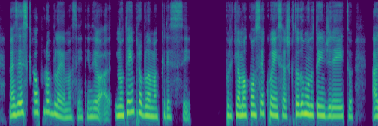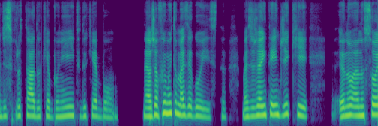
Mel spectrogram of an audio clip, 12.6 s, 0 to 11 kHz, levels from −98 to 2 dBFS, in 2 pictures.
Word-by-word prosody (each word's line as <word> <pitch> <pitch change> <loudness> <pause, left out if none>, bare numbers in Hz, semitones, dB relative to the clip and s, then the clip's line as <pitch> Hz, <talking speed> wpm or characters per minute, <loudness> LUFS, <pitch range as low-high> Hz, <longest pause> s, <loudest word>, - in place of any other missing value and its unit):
Mas 205 +1 +1
esse 240 0 +4
que - - -20
é 255 - +4
o - - 0
problema, 215 - -2
você 160 - -13
entendeu? 170 +2 -5
A - - -9
não 195 0 +4
tem 255 +6 +1
problema 195 -9 0
crescer, 170 0 -10 0.6
porque 200 0 -3
é - - +5
uma 205 +1 +4
consequência, 215 -3 0
acho 180 - -8
que - - -22
todo 225 +1 +3
mundo 215 -3 +5
tem 200 -2 +1
o - - 0
direito 180 -1 -3 0.3
a 180 - 0
desfrutar 185 +1 -1
do 175 0 -4
que - - -5
é - - -2
bonito, 175 +3 -3
do 185 - -4
que 185 +1 -6
é - - +2
bom, 160 -2 -9 0.5
né. 175 - +2
Eu 175 - +5
já 210 - +4
fui 245 +6 +4
muito 240 +1 +5
mais 200 -2 +3
egoísta, 170 -4 -4 0.3
mas 170 +2 -2
eu 180 - -2
já 200 +1 +5
entendi 210 0 +2
que 195 -5 -1 0.5
eu 175 +2 +3
não 200 +1 +4
eu 190 - +4
não 195 - +5
sou 215 +2 +4
190 Hz, 245 wpm, -23 LUFS, 175-210 Hz, 0.6 s, é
